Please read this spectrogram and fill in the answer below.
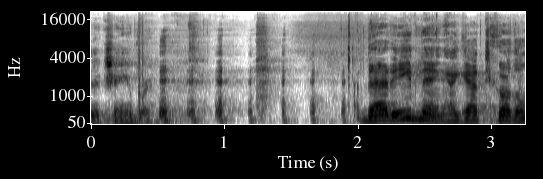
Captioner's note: chuckles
